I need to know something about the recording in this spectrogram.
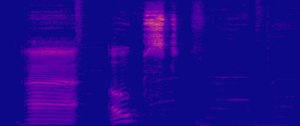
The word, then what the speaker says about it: Obst: We're going to take the under assists at 1.5 for Andreas Obst. I'm going to say you pronounce it OBST.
